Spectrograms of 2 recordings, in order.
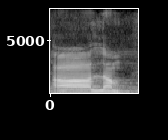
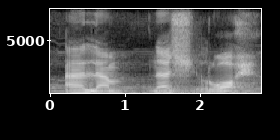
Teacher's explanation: بعض مسلمان پڑھ دیتے ہیں عالم، یہ بالکل غلط ہے۔ نہ حمزہ کو لمبا کرنا ہے نہ لام کو لمبا کرنا ہے، بلکہ لام کو میم ساکن کے ساتھ ملائیں گے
